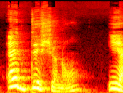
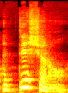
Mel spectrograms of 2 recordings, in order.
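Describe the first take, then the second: First: The stress is on the first syllable. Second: The stress is on the second syllable. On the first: The speaker calls it wrong. "아니고" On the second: The speaker calls it right. "뒤쪽에 두 번째 강세가 들어갑니다"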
